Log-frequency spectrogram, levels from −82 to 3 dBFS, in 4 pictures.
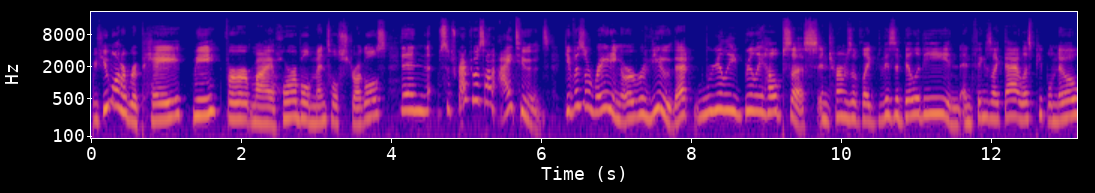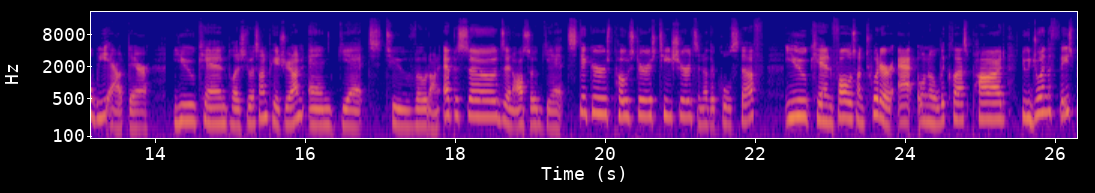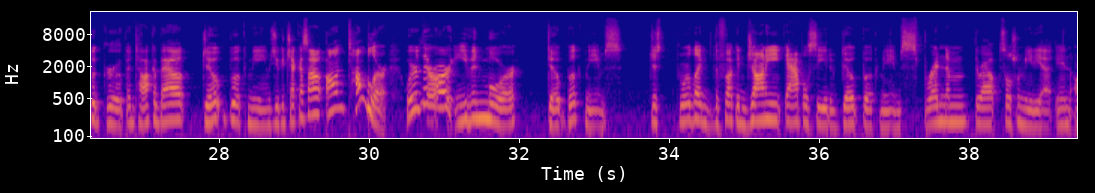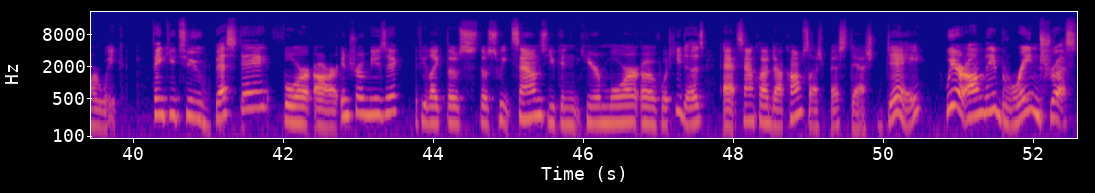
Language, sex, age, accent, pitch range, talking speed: English, female, 20-39, American, 175-250 Hz, 175 wpm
